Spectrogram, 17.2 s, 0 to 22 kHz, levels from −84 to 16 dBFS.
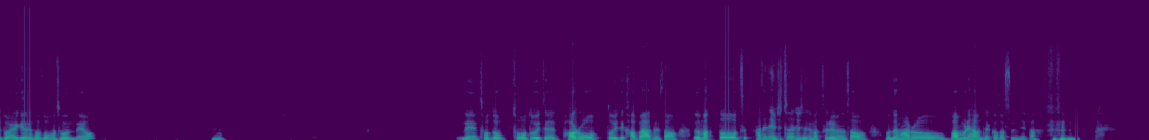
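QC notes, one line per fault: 0.36–0.44 s, 10.88–10.96 s and 16.12–16.20 s, chunks out of order: in each 80 ms span, a 40 ms chunk of the speech arrives one chunk late and plays after the chunk that should follow it. No audio is lost, but the order is wrong, so each spot sounds like a brief jumbled stutter, with three hard joins where the swapped segments meet mismatched waveform edges.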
